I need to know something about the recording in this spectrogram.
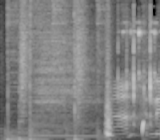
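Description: Background music with sustained tones, and a voice coming in over it near the end.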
